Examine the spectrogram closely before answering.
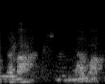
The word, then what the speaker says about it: Lamarck: ¿Cómo se pronuncia? Lamarck.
